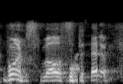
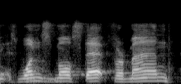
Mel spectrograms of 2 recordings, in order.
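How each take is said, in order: First: Slowed, laughing through the words; laughing repeat. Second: Slow, measured Armstrong line; slow famous quote. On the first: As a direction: repeat the line while cracking up. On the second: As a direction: draw it out like a moon landing quote. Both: Shown as a demonstration.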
